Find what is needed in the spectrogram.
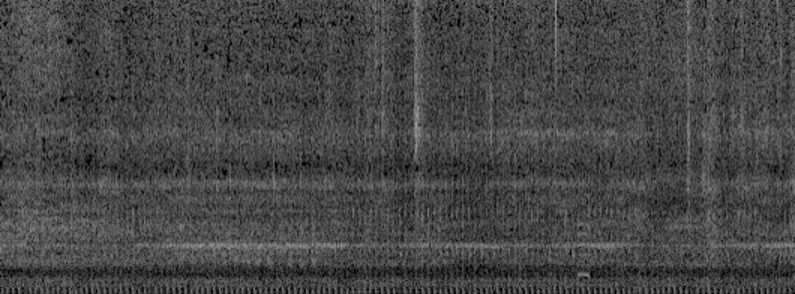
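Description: Quad bike (ATV) engine running steadily at low speed, an even rapid chugging with no revving.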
